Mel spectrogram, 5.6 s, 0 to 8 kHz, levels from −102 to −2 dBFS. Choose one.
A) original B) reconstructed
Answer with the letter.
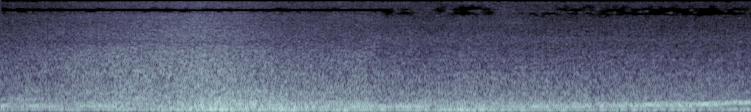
B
